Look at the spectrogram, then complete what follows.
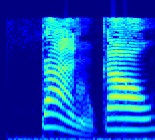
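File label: "dan gao", Mandarin Chinese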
